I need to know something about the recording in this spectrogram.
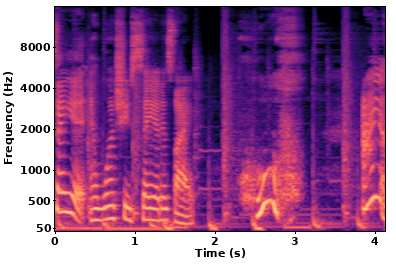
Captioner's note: sighs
